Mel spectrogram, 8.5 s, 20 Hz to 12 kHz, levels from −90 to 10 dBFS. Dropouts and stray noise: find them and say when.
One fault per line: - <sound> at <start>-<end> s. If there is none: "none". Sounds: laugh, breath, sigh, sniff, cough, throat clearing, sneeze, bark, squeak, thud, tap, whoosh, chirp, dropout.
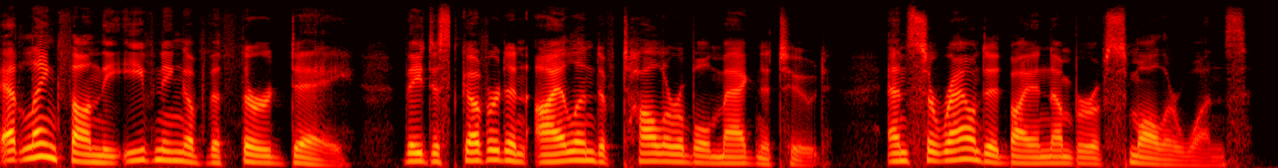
- dropout at 3.0-3.0 s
